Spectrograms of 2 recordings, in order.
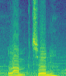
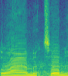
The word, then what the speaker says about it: Lampton: Yamkill on the Pwood side of course pronounced Lampton not Lamton. I had that correction last year.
